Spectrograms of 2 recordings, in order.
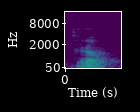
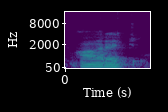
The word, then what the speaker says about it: rho: Now this constant is again a symbol is used and that symbol is called rho. That symbol pronounce इसको करना है rho, RHO, rho L upon ए।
